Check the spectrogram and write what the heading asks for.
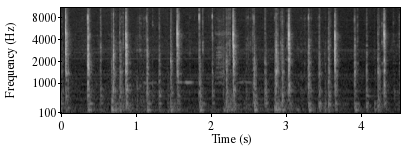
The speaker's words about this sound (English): Sewing machine there, which you wind a handle, and the wooden needle on the front of the machine goes up and down. And you got your little spool of thread as well.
